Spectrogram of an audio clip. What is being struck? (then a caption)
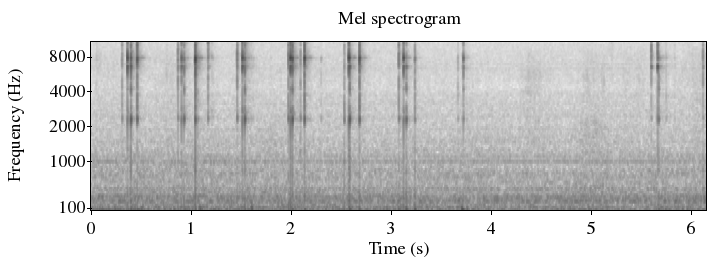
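Small metal pocket knife. A small, solid silver metal pocket knife is held in both hands and tapped with long pink acrylic nails. Short clusters of sharp, bright clicks come at a steady pace, then pause before one last tap near the end. The taps die away almost instantly over a quiet background.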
